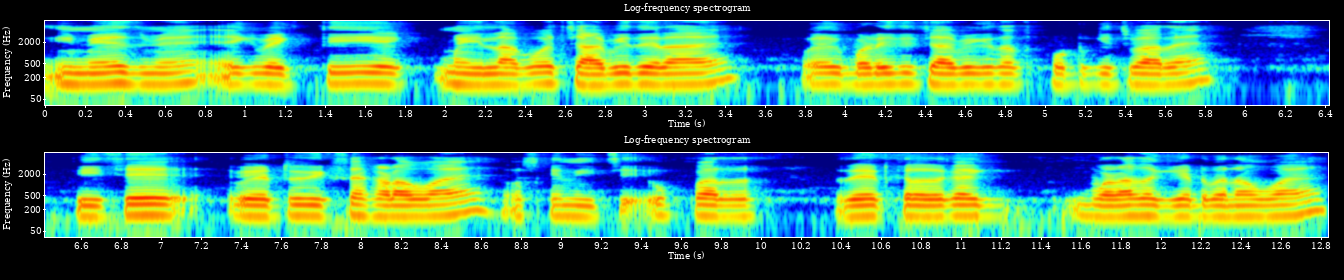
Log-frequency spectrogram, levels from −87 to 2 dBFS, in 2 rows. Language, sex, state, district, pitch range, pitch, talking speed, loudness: Hindi, male, Uttar Pradesh, Etah, 130-140 Hz, 135 Hz, 195 wpm, -17 LUFS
